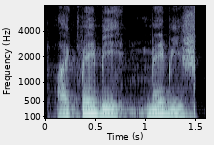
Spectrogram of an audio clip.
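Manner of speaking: normal talking voice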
